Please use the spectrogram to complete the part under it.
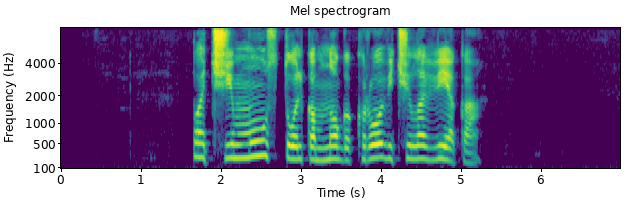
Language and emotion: Russian, angry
